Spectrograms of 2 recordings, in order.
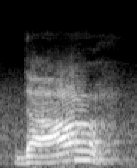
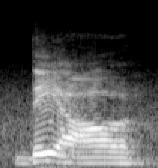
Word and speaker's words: dehors: And I told you you could say dehors, dehors, or dehors. I told you that the other day. Remember, that means outside. If you hear that word pronounced in all the ways I just said it, it means outside.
